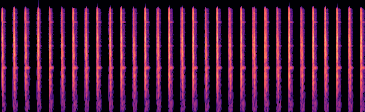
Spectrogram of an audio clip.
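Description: Clock-ticking sound effect for a quiz countdown timer: sharp, even ticks at about four a second.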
